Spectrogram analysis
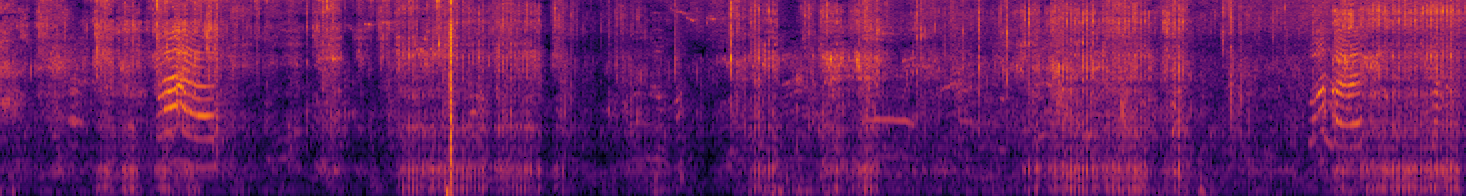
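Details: Pig on a farm, eating and snoring: deep pulsing grunt-snores come in bursts of one to three seconds with quiet gaps. High curving whistled chirps rise and fall near two and thirteen seconds, and a sharp click sounds midway.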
